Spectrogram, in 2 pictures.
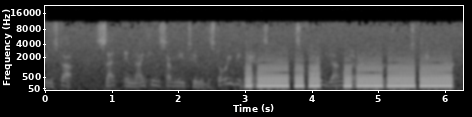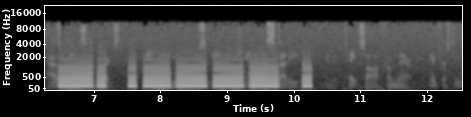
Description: Morse code, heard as a horn, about 11 wpm, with speech in English. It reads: LJN1E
